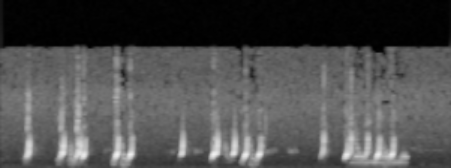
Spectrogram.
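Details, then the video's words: Indian quail giving short bright chirps in quick pairs and triplets, ending with a longer, lower, buzzy churr mixed with more chirps. "quail sound effect/quail bird sound/quail sound effect video/indan quail bird sound/ batair ki Awaz"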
